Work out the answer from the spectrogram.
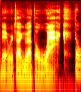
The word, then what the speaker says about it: waqf: The word itself, whack. Sometimes you'll hear it pronounced whack.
